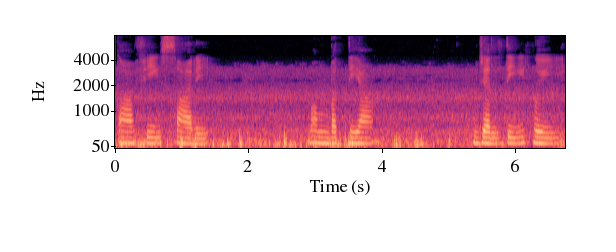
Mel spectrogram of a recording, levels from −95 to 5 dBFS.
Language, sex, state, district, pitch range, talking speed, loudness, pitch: Hindi, female, Madhya Pradesh, Umaria, 120-150 Hz, 45 wpm, -18 LUFS, 145 Hz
